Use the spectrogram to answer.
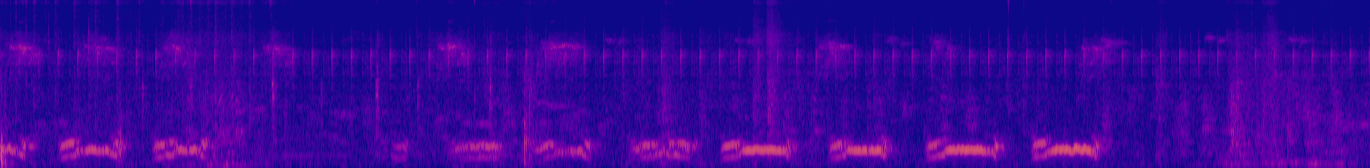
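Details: Pigeons in a hot pigeon house, jumping about eager to be fed, give a run of soft, low cooing phrases, each a short wavering hoot repeated about once a second, with a steady high hiss in the background.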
